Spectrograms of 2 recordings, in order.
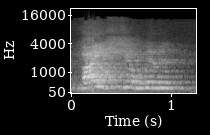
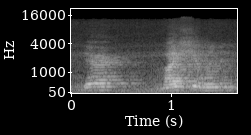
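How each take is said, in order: First: High, loud, scandalized echo of the word; indignant disbelief. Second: Said in the usual way. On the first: Acted. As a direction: fling it back in shocked contempt. Brahmin girl scoffs at cowherd women.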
